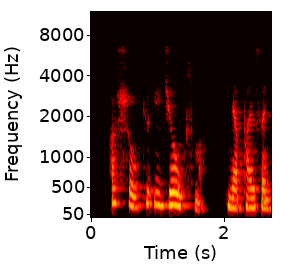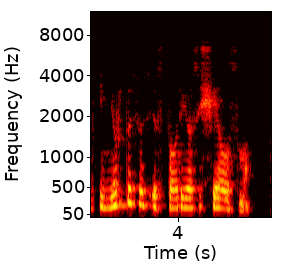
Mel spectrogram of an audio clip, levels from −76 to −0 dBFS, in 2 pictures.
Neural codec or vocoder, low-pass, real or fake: none; 7.2 kHz; real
